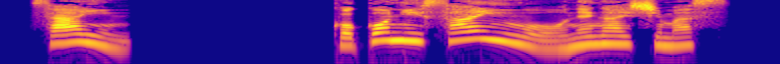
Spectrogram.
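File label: Japanese word, japanese phrases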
